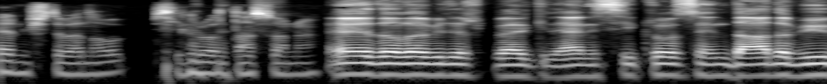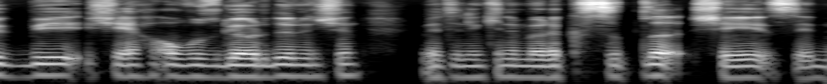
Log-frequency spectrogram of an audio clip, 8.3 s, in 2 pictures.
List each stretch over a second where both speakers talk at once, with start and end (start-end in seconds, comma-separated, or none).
none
